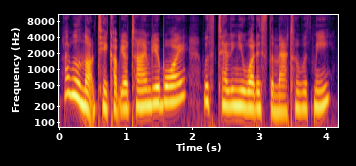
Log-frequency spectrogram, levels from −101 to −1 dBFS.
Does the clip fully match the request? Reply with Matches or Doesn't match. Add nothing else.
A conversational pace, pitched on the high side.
Doesn't match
